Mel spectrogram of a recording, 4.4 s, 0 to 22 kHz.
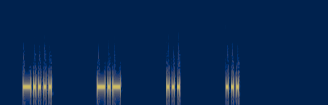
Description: Morse code, heard as a keyed tone, about 36 wpm, spaced as for 12 wpm, 690 Hz. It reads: 6KSS
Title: USA Call Signs - 6 Characters - 6x Character Spacing - 35wpm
